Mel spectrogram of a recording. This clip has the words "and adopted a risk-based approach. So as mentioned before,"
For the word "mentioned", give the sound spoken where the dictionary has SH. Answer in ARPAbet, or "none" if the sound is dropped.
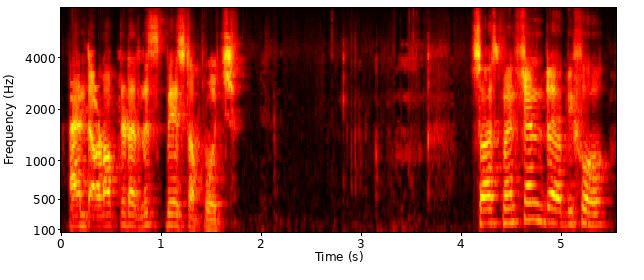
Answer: SH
